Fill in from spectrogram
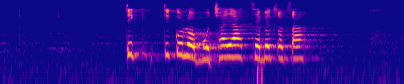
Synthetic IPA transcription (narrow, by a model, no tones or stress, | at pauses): tʼikʼʊlobʊt͡ʃʰajat͡sʰebet͡sʼɔt͡sʼa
